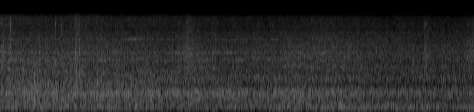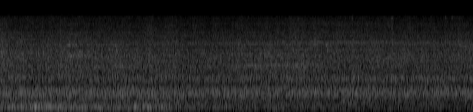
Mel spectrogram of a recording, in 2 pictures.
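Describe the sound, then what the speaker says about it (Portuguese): A long freight train rolls steadily through a mountain tunnel on the Serra do Cadeado line, giving a continuous, fairly loud rumble and wheel noise that fades slightly toward the end, with no voices. "Trem comprido mesmo."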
